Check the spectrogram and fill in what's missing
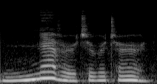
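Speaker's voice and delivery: plain reading voice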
